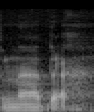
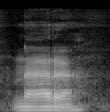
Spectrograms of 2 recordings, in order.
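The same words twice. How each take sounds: First: The middle consonant sounds like a soft d. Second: The middle consonant sounds like an English r. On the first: The speaker calls it right. "instead of nada" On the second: The speaker calls it wrong. "they say their D's like R's"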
